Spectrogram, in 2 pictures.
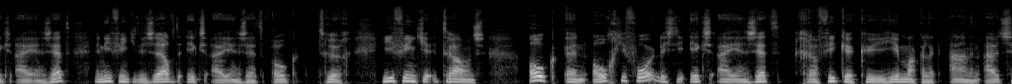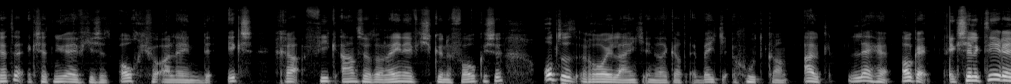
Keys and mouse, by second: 6.3 click, 7.3 click, 8.0 click, 9.1 click, 9.5 click, 13.1 shift+middle click, 14.7-16.7 drag, 17.3 shift+middle click, 19.7 click.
